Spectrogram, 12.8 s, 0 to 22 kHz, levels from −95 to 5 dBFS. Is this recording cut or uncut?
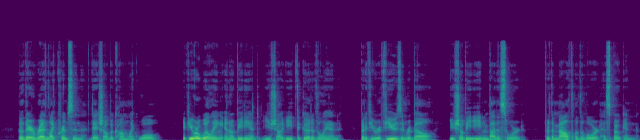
uncut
